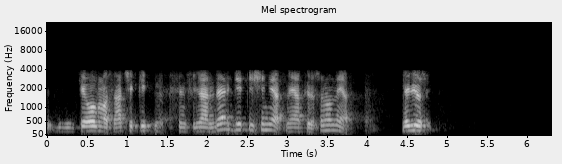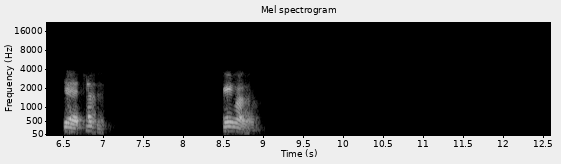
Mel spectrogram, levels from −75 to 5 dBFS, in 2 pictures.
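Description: From start to finish the speech carries the sound of the G.729 codec: slightly rough, synthetic and band-limited to about 300 Hz to 3.6 kHz, which points to an 8 kbit/s G.729A link. A spectrogram shows a hard empty region above 3.6 kHz and thinned low end.

Packet loss concealed by the speech codec occurs at 1.30–1.54 s, 3.79–4.07 s, 6.86–7.10 s, 8.77–8.89 s and 11.65–11.81 s. The decoder stretched its last pitch and filter, so the speech turns into a buzzy tone or a coloured noise that fades. The worst case is at 3.79 s, with a continuous gap of about 130 ms. On a spectrogram these appear as frozen, smeared harmonic stripes with decaying energy. In the waveform they look like shrinking, oddly regular cycles.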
